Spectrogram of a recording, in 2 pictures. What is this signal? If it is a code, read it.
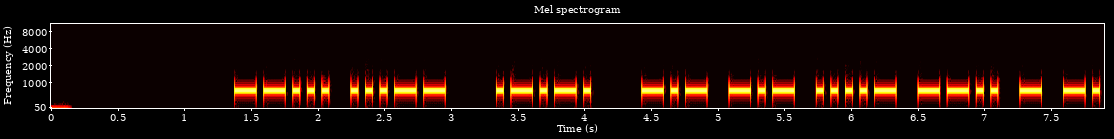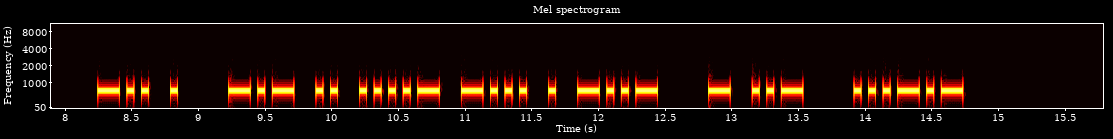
Morse code, heard as a keyed tone, about 22 wpm, 700 Hz. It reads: 73 <AR> KK4ZTN DE KI4BEX TU <SK>
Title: K1USN SST QSO Practice 22wpm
